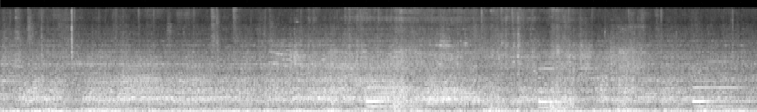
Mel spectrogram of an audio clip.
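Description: Passenger train running, heard from inside the carriage: a steady low rumble, with a few short faint tones over it.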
